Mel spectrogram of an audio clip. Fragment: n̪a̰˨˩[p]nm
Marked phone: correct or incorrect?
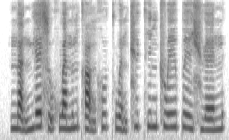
incorrect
